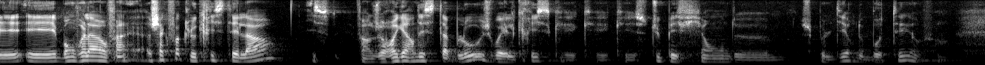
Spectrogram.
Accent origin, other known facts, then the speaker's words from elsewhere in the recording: France; Bon, moi, je suis français, je comprends pas.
